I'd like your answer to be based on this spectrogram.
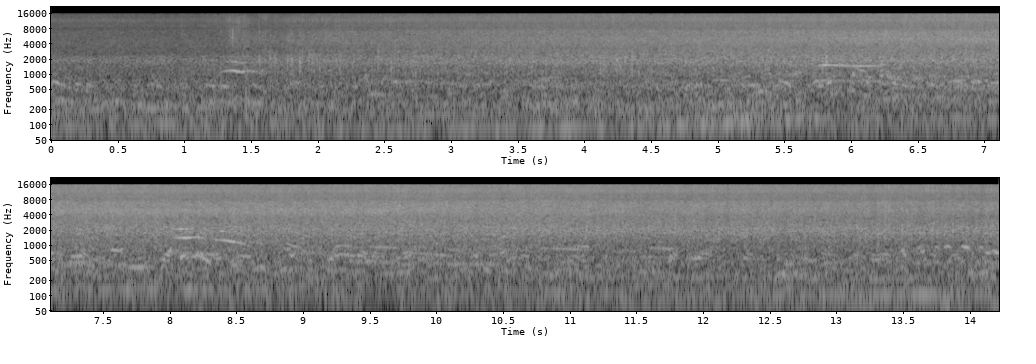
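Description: A waterfall roars in a steady, dense wash that holds evenly throughout and swells slightly, with faint voices occasionally audible beneath the rush.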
